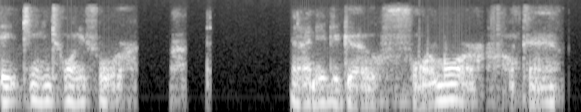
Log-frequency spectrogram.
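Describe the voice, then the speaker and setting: A man talks very slowly, and long pauses come often. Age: 60s. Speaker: former prison worker sharing quilting hobby. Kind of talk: live stream tutorial chat. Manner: casual with many filler uhs.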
